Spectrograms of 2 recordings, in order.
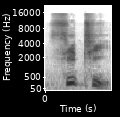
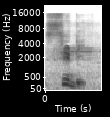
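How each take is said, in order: First: It has a crisp British t sound. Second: It has a soft American d-like sound.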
